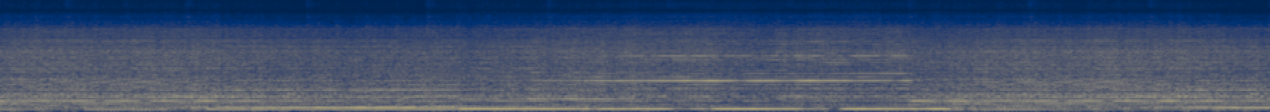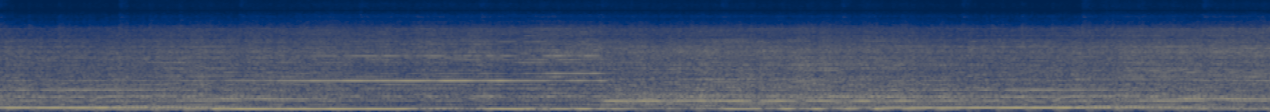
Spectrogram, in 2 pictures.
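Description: Live rock band playing loud: electric guitars, bass and drums, the same chord progression coming round about every twelve seconds.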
